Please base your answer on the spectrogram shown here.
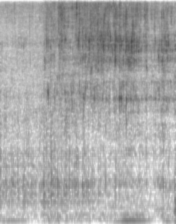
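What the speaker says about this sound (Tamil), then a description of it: "இப்போ இதுக்கு தேவையான அளவு நம்ம தண்ணி சேர்த்துக்கிடுவோம்" Water pours steadily into a cooking pot while raw banana rasam is being made, a continuous close splashing and gushing that runs the full length with no talking.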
